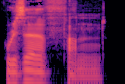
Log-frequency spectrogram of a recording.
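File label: "reserve fund", British English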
